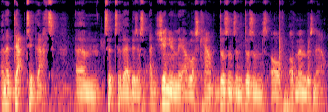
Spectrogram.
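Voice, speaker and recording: A man's voice: on the low side, fairly even intonation, normal speed, darkish tone, slight background noise. Chatty male podcast host. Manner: chatty, rambling with many fillers. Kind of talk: casual podcast chat.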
